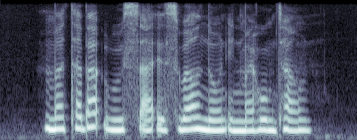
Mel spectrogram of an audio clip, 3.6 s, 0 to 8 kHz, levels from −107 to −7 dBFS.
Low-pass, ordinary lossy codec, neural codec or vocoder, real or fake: 7.2 kHz; none; none; real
